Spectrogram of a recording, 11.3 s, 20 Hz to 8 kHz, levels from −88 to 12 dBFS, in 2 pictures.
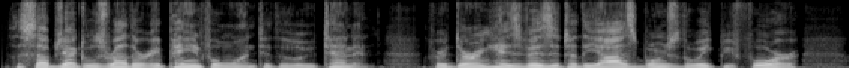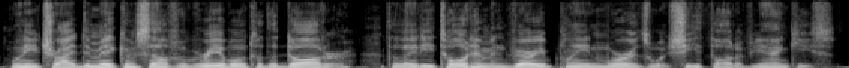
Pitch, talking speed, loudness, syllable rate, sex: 145 Hz, 230 wpm, -17 LUFS, 6.1 syllables/s, male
